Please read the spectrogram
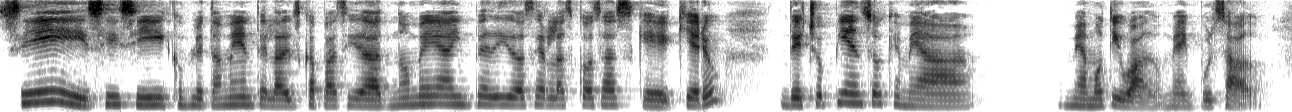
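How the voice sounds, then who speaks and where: In a very clean recording with a silent background, a voice with a Colombian accent moves at a moderate pace with ordinary pitch variation. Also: woman, medium pitch for a woman. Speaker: model, activist and voice-over narrator. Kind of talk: interview answer.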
